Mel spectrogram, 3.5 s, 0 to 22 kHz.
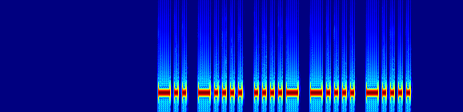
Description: Morse code, heard as a keyed tone, about 40 wpm, 700 Hz. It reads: D6466
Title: Five Challenging Letter-Number Combinations 40wpm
